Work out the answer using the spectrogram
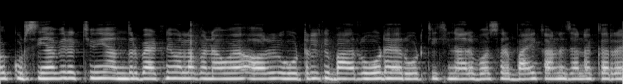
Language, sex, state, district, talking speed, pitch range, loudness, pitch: Hindi, female, Odisha, Khordha, 270 wpm, 260-270 Hz, -12 LUFS, 265 Hz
